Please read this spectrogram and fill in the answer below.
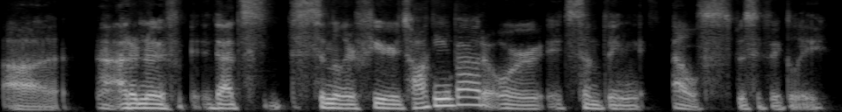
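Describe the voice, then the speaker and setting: Low-voiced man hosting a podcast, reflective. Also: very animated, moderate pace, darkish tone, breathy edge, no echo. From Peru. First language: Spanish. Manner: reflective, paraphrases back, frequent restarts. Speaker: podcast host. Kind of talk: conversational interview.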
